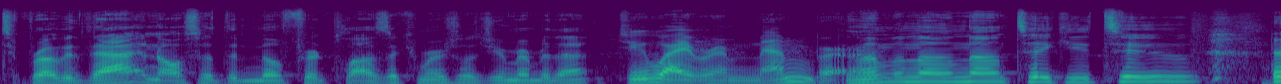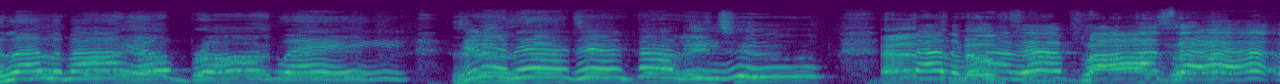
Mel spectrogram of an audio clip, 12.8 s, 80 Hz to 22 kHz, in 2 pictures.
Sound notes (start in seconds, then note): 8.6 both vocalizing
